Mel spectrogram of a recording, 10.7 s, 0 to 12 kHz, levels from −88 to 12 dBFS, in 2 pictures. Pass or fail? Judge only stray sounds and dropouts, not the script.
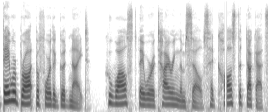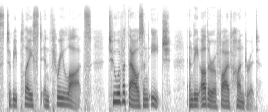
fail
